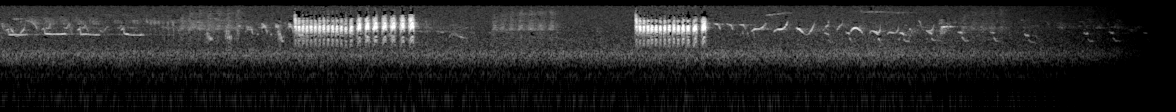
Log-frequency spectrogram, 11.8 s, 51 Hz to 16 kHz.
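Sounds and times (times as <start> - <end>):
Eurasian blue tit soft twittering: 0.0 - 5.6, 6.4 - 11.5
Eurasian blue tit singing rattling trills: 2.9 - 4.2, 6.4 - 7.1.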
